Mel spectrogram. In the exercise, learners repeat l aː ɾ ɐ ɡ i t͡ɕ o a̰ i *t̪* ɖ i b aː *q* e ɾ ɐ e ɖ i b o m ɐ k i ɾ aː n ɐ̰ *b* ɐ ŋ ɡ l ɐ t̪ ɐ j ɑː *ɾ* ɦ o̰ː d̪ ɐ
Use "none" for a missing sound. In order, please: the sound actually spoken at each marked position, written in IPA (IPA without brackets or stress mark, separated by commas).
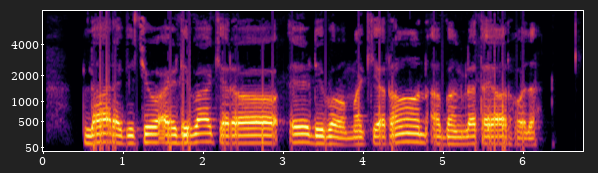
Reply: none, k, b, ɾ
